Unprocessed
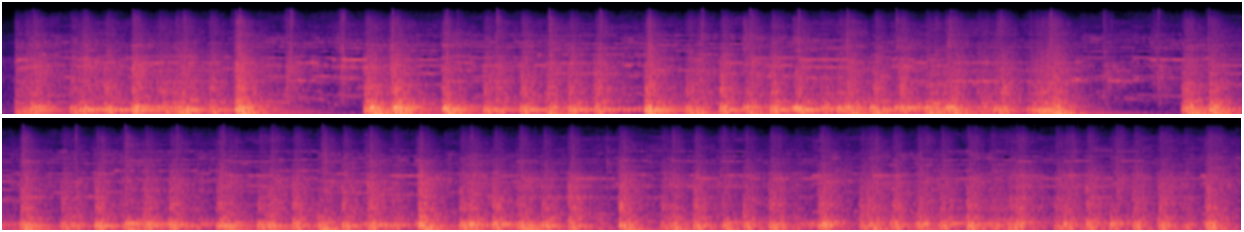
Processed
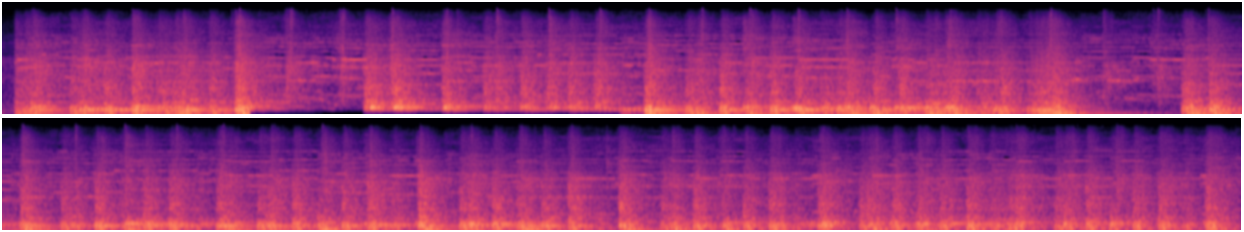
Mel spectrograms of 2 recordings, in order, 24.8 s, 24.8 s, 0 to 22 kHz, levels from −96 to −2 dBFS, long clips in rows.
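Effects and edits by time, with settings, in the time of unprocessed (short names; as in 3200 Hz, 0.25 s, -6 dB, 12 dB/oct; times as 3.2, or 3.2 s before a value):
2.47–6.18 steep high-pass 210 Hz 48 dB/oct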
